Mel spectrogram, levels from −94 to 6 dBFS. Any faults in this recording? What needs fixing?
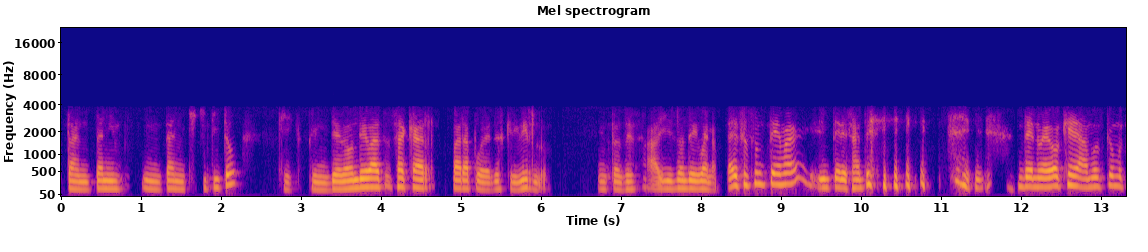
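AMR comfort noise appears in six pauses: 0.98–1.00 s, 2.52–2.72 s, 3.00–3.10 s, 4.82–4.90 s, 6.26–6.70 s and 11.00–11.08 s, lasting 20 to 440 ms. Each time, the phone judged the talker silent and stopped sending speech frames, so the receiver filled the gap with smooth synthetic noise built from a rough level and spectrum estimate. The real background disappears and a steady hiss switches in and out. On a spectrogram, these stretches show a flat, featureless noise band with hard vertical edges where the natural background texture is cut off. On the waveform, they appear as even, low-level blocks. The narrowband codec carrying the call, AMR at 12.2 kbps, stays within about 150 Hz to 3.5 kHz, so the comfort noise occupies that same band. To prevent the switching, disable DTX on the link, or make its voice activity detection less aggressive so that short pauses and quiet word endings are sent as real speech frames.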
